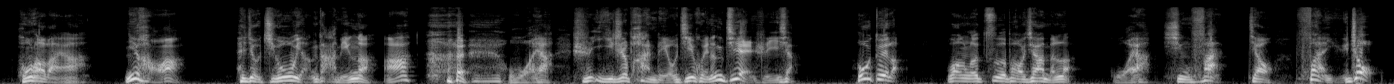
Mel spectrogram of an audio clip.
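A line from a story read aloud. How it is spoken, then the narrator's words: Laughing, muffled, over phone. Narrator (Chinese): 电话里首先传入红军耳朵的是一串笑声，然后是有些瓮声瓮气的声音说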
